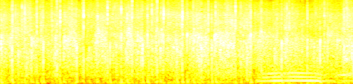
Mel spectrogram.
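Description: A crowd claps steadily in a dense, continuous burst of applause that stays loud throughout, with a brief sustained tone rising faintly through it near the end.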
